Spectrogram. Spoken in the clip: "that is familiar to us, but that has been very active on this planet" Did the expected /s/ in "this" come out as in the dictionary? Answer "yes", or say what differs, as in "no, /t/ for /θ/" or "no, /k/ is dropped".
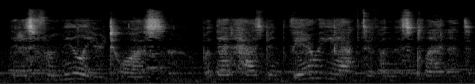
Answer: yes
